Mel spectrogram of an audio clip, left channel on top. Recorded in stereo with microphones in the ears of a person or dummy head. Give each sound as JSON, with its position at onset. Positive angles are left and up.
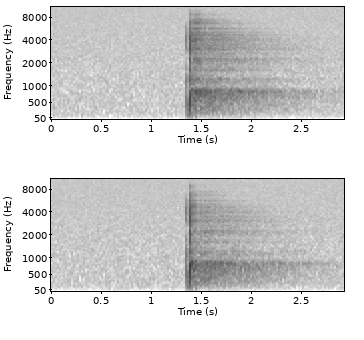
{"t": 1.4, "sound": "a pop", "side_deg": -20, "distance_m": 1.1}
